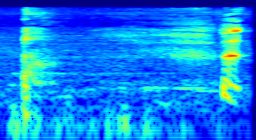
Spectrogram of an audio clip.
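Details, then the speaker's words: A child, speaking on camera, apologizes for coughing and gives two short, sharp coughs about a second apart against quiet room noise; cough. "Maaf Kis aku batuk ya"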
